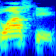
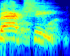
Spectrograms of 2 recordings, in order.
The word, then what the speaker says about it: Bakshi: Blasky. Ralph Blasky. That's the road. Bakshi. Ralph Bakshi. Yeah. I can't pronounce it.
